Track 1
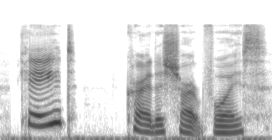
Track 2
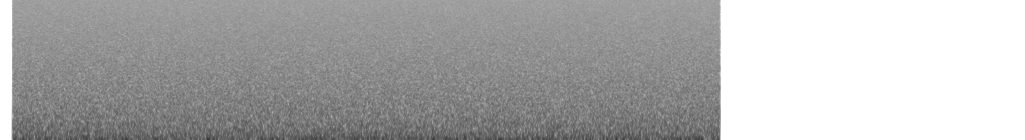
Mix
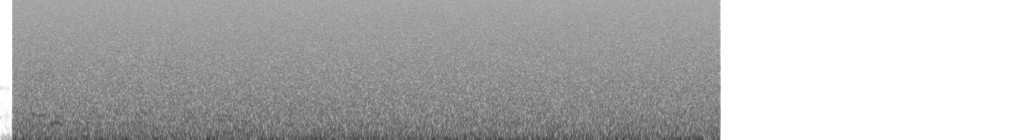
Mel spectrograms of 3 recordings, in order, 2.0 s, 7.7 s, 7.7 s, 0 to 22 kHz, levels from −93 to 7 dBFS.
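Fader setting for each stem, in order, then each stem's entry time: -14.5 dB, -2.5 dB; 0.00 s, 0.00 s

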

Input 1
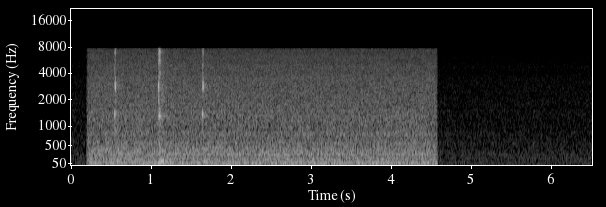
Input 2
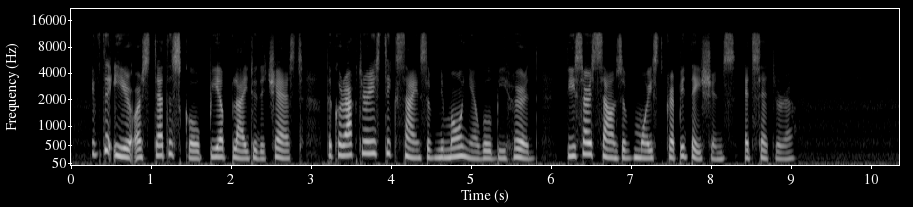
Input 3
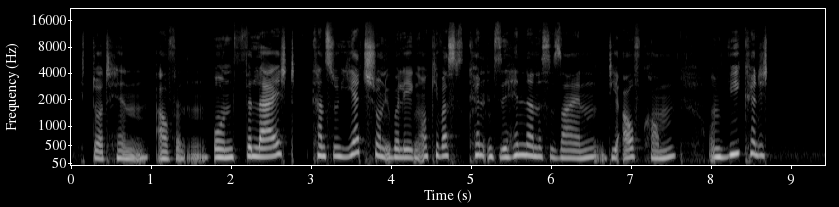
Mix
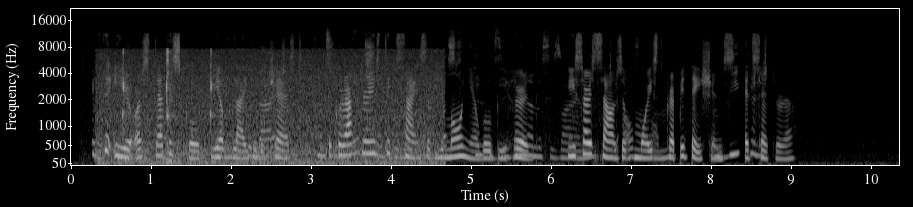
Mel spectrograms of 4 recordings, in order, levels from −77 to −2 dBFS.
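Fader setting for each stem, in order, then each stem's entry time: -8.5 dB, -5.5 dB, -11.5 dB; 0.10 s, 0.00 s, 0.00 s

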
